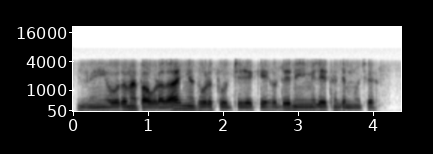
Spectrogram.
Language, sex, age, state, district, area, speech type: Dogri, male, 30-45, Jammu and Kashmir, Udhampur, rural, conversation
